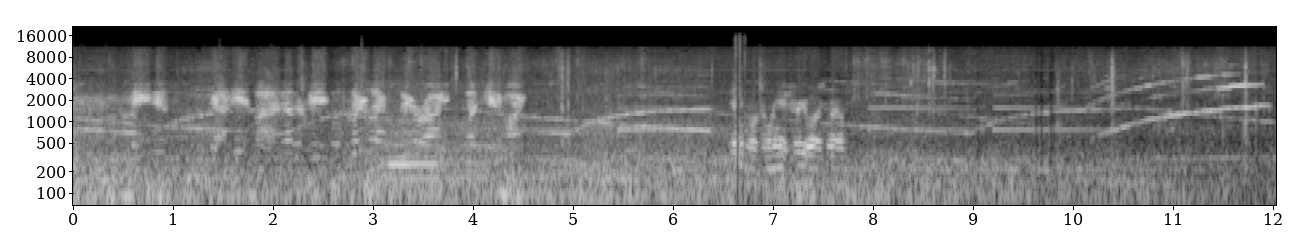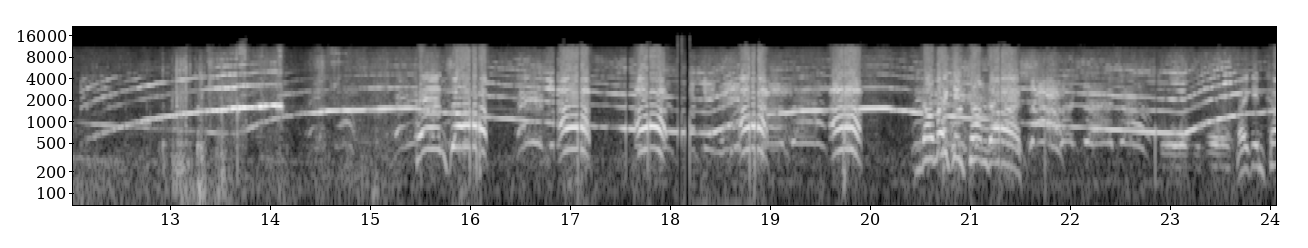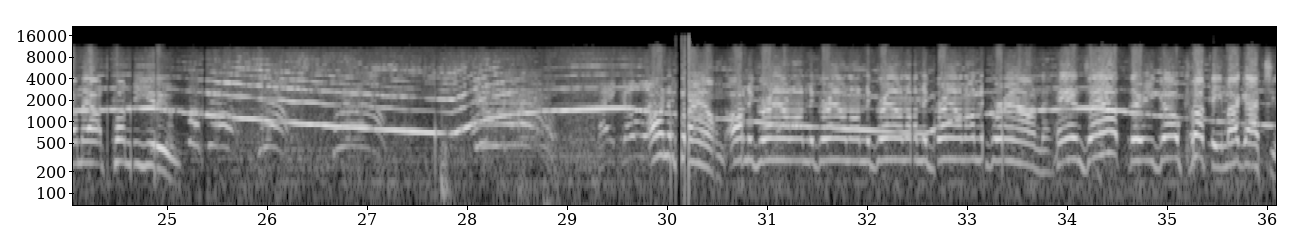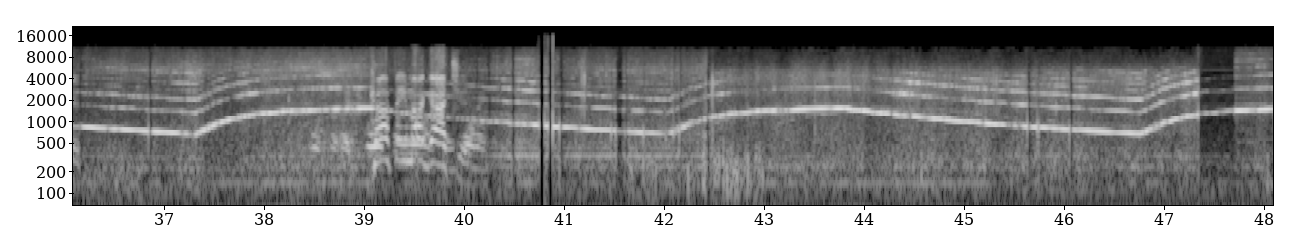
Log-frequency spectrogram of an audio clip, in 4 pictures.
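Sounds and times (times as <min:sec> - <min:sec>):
police siren wailing: 0:00.0 - 0:48.0.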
